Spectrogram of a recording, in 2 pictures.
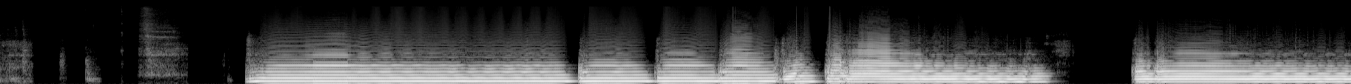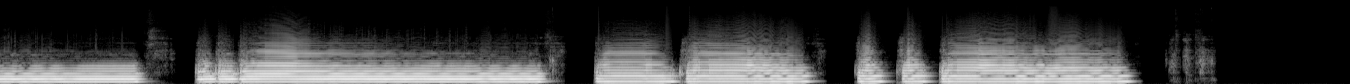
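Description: Solo euphonium playing a slow passage of long held low notes, starting about two seconds in, in phrases broken by short pauses for breath, the pitch stepping down about eight seconds in.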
